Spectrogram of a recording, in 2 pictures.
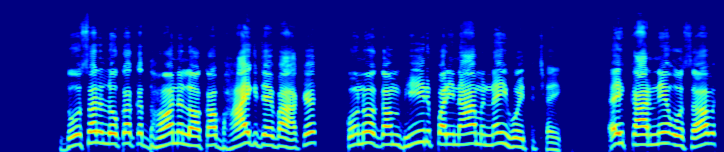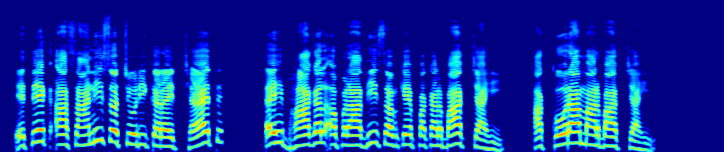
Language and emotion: Maithili, disgusted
